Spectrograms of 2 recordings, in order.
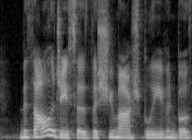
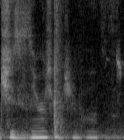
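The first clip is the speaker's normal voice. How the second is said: unvoiced whispered aside; whispering; 11 dB quieter than usual. Real, not acted. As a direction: whisper it under your breath. Cat scratching post aside.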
